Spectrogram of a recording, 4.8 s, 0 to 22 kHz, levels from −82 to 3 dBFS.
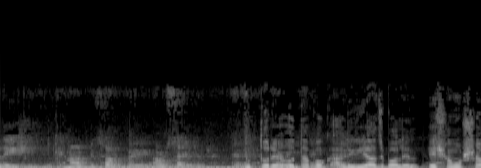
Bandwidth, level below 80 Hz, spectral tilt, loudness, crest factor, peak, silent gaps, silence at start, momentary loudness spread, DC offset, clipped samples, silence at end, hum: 11 kHz; -34 dBFS; -7 dB/octave; -31 LUFS; 12 dB; -16 dBFS; none; 0 s; 8 LU; under 0.1%; under 0.1%; 0 s; none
